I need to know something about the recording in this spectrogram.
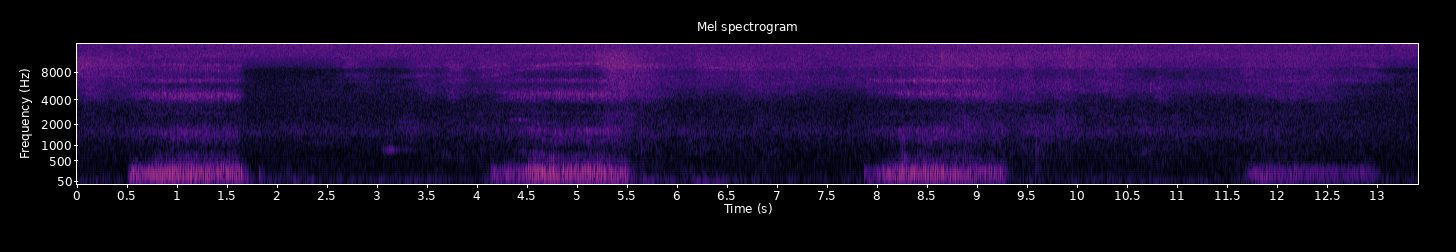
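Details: Senior dog snoring very loudly while asleep, with regular low rumbling snores about every 3.7 seconds (roughly 16 a minute) over faint room noise.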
